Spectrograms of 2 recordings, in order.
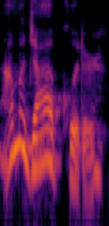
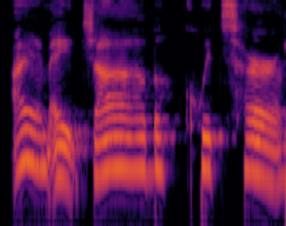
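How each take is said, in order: First: Said in the usual way. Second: "am" stressed, slow, drawn-out, every word separate. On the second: Real, not acted. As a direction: lean hard on "am", spoken slowly. Admitting she quits jobs.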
